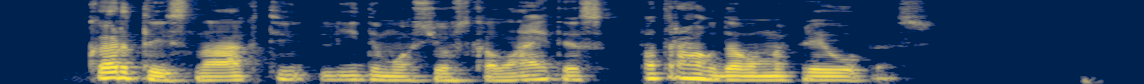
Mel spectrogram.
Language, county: Lithuanian, Utena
